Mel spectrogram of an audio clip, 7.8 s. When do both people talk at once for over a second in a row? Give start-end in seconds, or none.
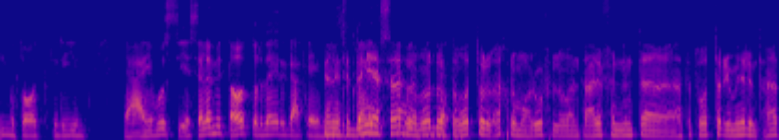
3.2-4.6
